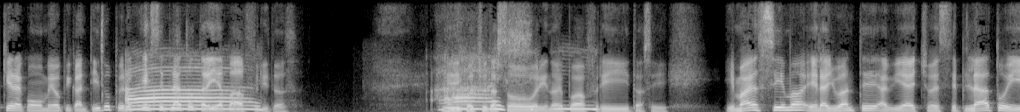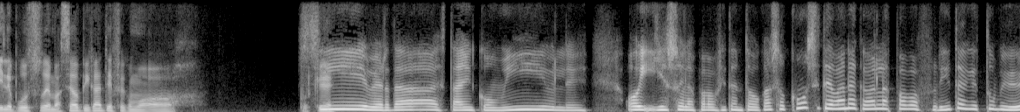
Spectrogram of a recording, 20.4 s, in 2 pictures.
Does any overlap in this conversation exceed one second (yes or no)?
yes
